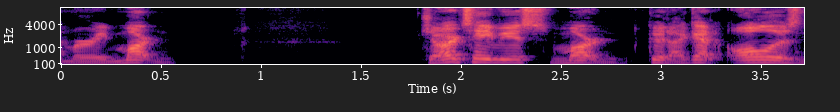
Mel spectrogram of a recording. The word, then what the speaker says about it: Jartavius Martin: no jartavius Murray Quan Quan not Murray Martin jartavius Martin good I got all his name wrong zartavius Murray I just called him way off jartavius Martin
